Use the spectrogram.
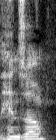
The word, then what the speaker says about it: Renzo: universe shout out to renzo rodriguez although i do jiu jitsu so i pronounce it hinzo but yeah i do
